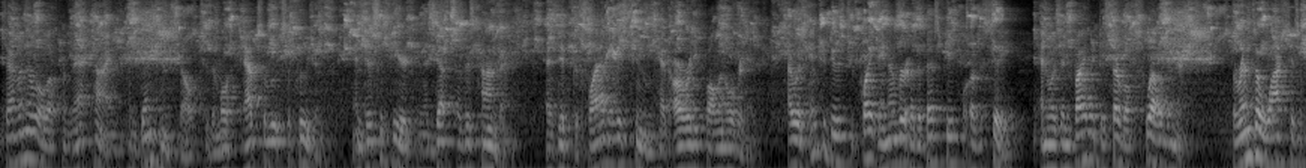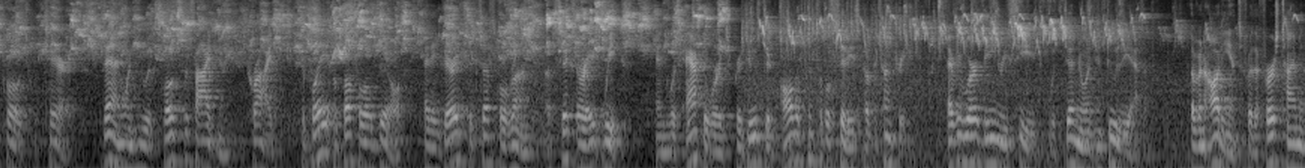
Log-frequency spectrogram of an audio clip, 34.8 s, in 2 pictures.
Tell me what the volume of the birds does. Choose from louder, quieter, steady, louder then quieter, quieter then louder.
louder.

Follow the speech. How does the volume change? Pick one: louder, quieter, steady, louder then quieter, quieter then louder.
louder.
